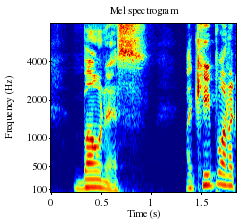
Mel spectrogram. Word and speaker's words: Bohnice: This game is called Bonus. I keep want to call it Bon nice, but it's pronounced bonus.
